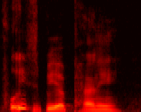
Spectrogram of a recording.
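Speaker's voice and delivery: pleading, breaking, cracked voice. Speaker with one more case still to go, voice cracking. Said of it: "Sorry if that was a voice crack".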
